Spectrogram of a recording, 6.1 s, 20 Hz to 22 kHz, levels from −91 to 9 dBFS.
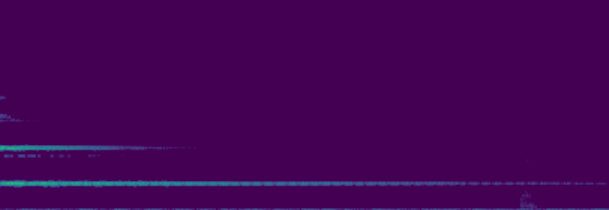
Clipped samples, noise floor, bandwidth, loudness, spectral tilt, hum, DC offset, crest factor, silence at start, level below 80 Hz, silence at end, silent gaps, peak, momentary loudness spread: under 0.1%; -66 dBFS; 10.5 kHz; -36 LUFS; 6 dB/octave; none; under 0.1%; 22 dB; 0 s; -68 dBFS; 0.35 s; none; -20 dBFS; 24 LU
